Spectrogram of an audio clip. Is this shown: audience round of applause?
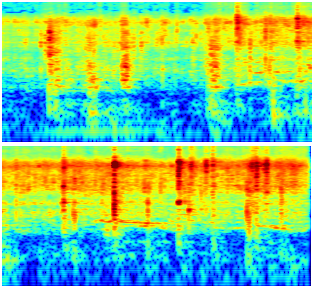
no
